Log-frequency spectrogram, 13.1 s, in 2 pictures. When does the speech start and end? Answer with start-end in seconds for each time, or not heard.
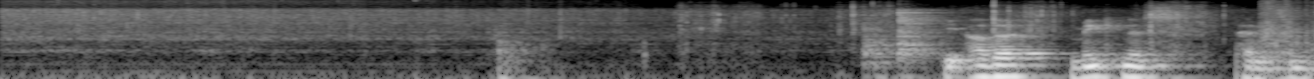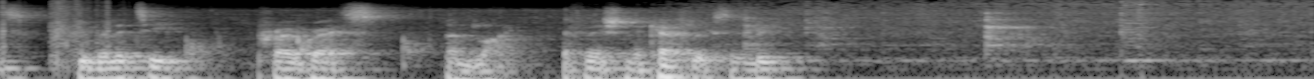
4.7-10.4.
